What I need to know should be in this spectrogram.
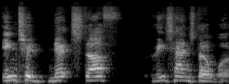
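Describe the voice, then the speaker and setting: This man speaks with an English accent at a fairly slow pace. His voice is high-pitched, with a bright, sharp tone. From England. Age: 50s. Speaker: podcast co-host, comic book expert. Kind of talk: casual chat.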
